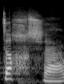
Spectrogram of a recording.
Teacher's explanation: there should be air produced, because this is Kha and the Kha is including air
